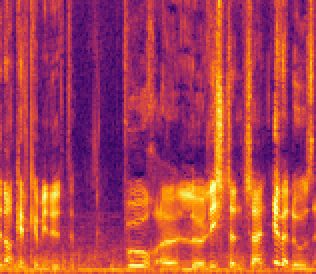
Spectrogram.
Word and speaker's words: Liechtenstein: Alors, Liechtenstein s'écrit L-I-E-C-H.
